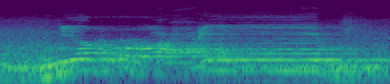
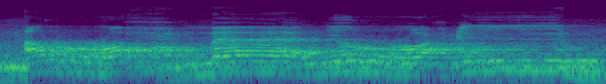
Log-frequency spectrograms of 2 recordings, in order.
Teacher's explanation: Sebutan dia ha. Nir-rahim agak berat sedikit daripada sebutan huruf ha simpul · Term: huruf ha pedas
